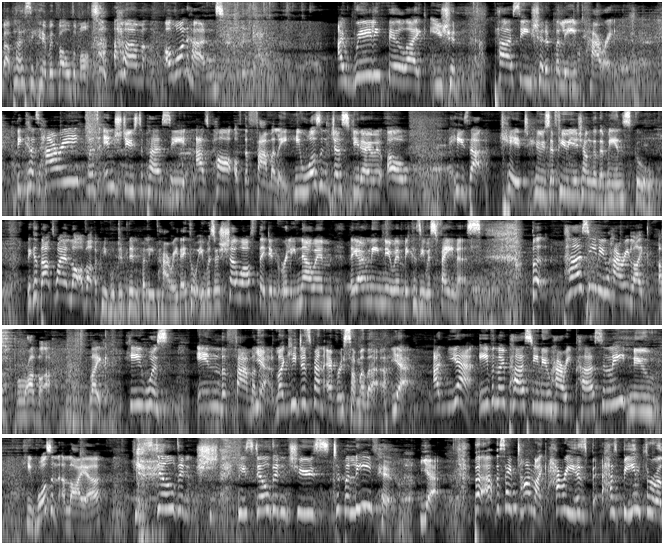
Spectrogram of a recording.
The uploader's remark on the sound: share one of the live recordings from this weekend at Draigcon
